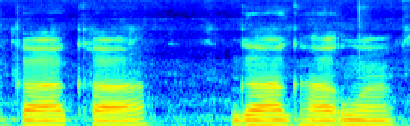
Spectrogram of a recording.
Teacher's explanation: जैसे अगर हम लिखें का, खा, गा, घा, उआ, तो इसमें घोष वर्ण जो होंगे पहला दूसरा, तो इसमें फर्स्ट और सेकेंड मतलब पहला दूसरा अघोष होगा और तीसरा, चौथा, पांचवा घोष होगा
